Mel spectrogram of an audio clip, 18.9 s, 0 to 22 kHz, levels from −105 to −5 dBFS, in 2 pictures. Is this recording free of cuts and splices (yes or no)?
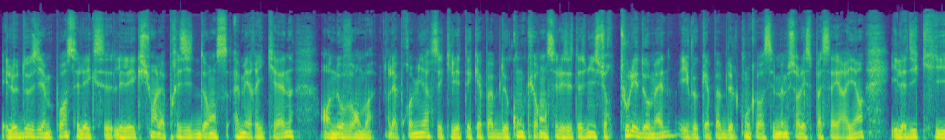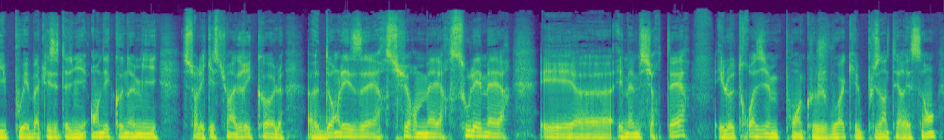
no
